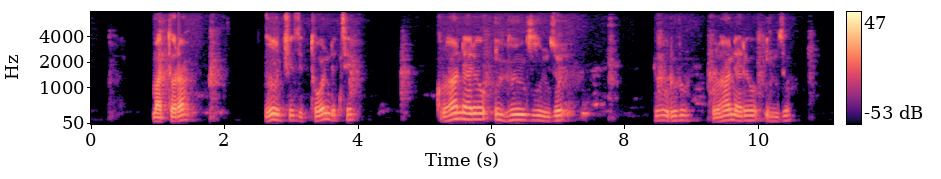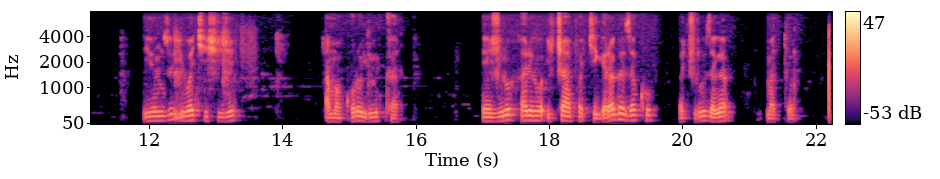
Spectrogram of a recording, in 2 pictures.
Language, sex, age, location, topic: Kinyarwanda, male, 18-24, Musanze, finance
